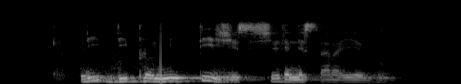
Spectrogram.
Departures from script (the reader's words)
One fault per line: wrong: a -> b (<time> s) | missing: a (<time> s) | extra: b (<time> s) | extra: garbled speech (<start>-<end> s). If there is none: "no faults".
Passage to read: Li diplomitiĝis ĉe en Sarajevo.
no faults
